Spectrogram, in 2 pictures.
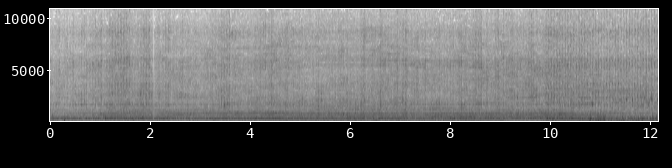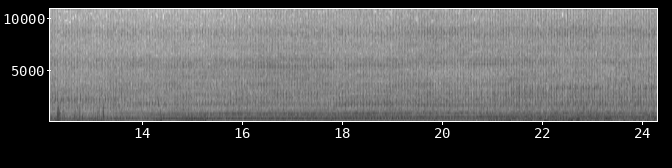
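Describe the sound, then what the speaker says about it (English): A 2001 Hyundai Terracan JX250 4WD diesel SUV engine idles close by with a steady, knocking rumble that continues unchanged for the whole stretch. "The engine sounds good."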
